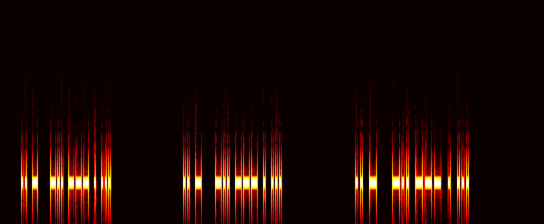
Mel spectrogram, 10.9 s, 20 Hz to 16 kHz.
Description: Morse code, heard as a keyed tone, about 30 wpm, 700 Hz. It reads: IT DOES IT DOES IT DOES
